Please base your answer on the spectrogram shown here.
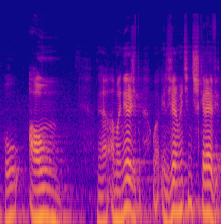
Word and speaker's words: Aum: estão presentes no mantra om ou Aum A maneira de geralmente escreve ou M mas a pronúncia completa desse mantra é como se tivesse a u&m onde cada uma dessas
